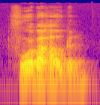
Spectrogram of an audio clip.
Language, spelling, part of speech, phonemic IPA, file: Dutch, voorbehouden, verb, /ˈvoːr.bəˌɦɑu̯.də(n)/, Nl-voorbehouden.ogg
- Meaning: 1. to reserve 2. past participle of voorbehouden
